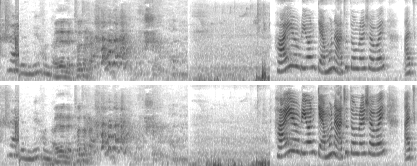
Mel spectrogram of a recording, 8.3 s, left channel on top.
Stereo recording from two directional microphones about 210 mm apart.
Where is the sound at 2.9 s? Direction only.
55° left (ahead or behind).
